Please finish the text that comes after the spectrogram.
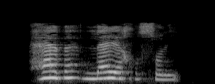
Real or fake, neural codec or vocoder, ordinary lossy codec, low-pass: real; none; MP3, 32 kbps; 7.2 kHz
